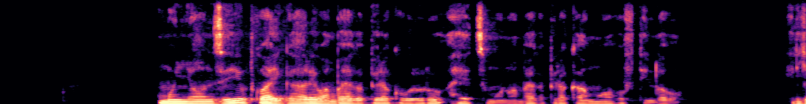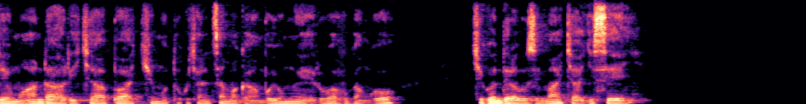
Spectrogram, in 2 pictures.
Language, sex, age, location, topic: Kinyarwanda, female, 25-35, Huye, health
